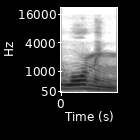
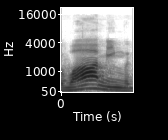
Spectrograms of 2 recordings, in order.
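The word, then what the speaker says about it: warming: おきますね Global ウォーミングのところで出てきましたこれワーミングではありませんので気をつけてねこれなんて発音し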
